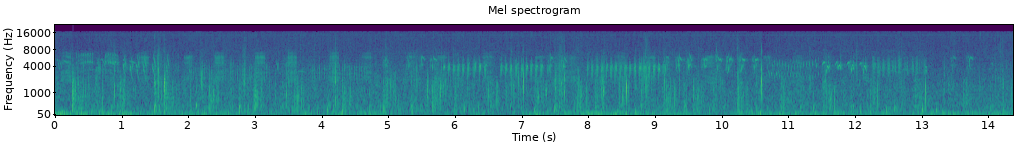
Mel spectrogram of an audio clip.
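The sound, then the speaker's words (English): A male corncrake on the island of Tiree, Scotland, calls over and over, a dry rasping crex-crex repeated in a steady, clattering rhythm for the whole stretch, fairly loud with no voices over it. “A quest to hear the mysterious corncrake on the island of Tiree”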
